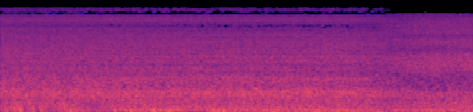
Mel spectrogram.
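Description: Water rushes steadily down a fountain's cascades.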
